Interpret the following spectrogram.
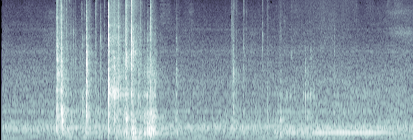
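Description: Keurig single-serve coffee maker being loaded and shut: a quick run of hard plastic clicks and clacks as the K-cup pod is seated and the lid closed. About six seconds in, a steady low hum starts as the brewer begins to run.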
